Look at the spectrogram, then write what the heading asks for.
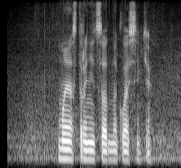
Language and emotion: Russian, neutral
